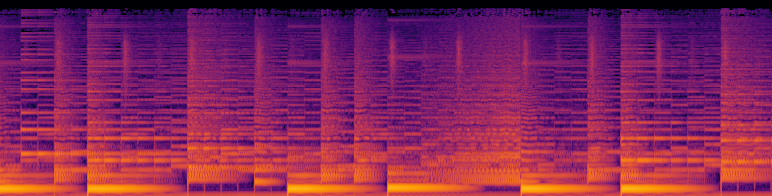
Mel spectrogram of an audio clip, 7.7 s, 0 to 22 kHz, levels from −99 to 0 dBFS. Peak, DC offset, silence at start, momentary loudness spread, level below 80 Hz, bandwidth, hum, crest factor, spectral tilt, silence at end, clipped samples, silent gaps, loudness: -12 dBFS; 0.4%; 0 s; 10 LU; -50 dBFS; 18 kHz; none; 12 dB; -6 dB/octave; 0 s; under 0.1%; none; -27 LUFS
